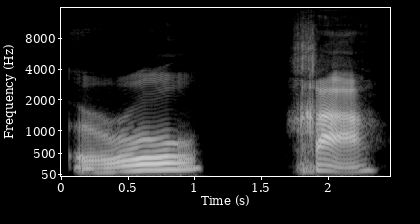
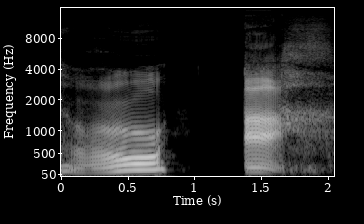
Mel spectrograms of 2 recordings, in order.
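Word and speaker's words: רוּחַ: If there's a chet at the end of a word and it has a patak underneath it, we will say the patak first before we say the chet. So what that mean? That means instead of saying we ru cha, we're going to say we ru ach, we ruach, we ru ach. Okay, that's just something to keep an eye on.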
